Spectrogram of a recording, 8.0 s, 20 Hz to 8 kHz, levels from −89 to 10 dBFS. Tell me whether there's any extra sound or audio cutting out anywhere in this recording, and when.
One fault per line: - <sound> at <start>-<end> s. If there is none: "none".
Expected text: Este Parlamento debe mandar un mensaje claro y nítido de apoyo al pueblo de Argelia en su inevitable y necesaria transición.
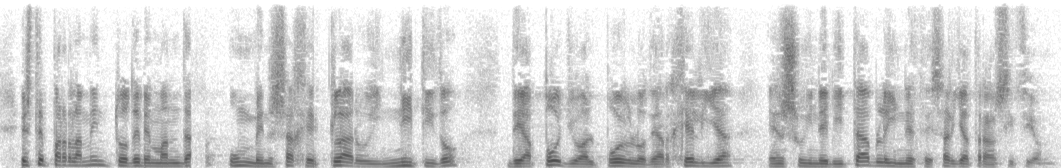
- dropout at 1.4-1.5 s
